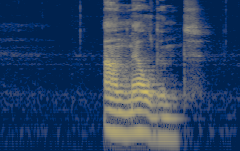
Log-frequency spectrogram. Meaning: present participle of aanmelden
- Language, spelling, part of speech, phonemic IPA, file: Dutch, aanmeldend, verb, /ˈanmɛldənt/, Nl-aanmeldend.ogg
